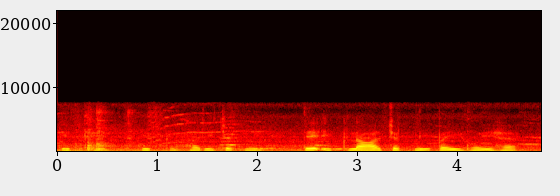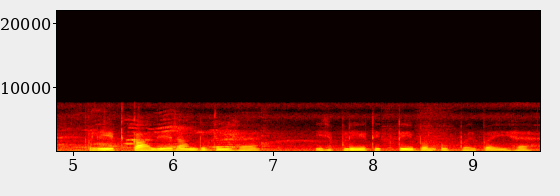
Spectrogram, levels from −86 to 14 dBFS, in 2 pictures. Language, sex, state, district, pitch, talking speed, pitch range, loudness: Punjabi, female, Punjab, Pathankot, 210 Hz, 145 wpm, 200-220 Hz, -20 LUFS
